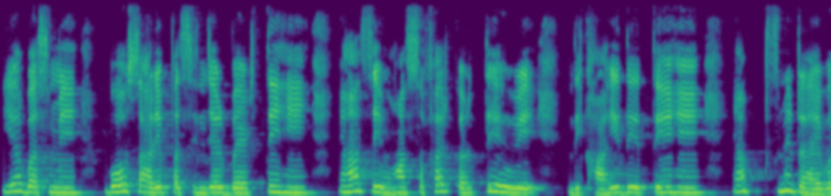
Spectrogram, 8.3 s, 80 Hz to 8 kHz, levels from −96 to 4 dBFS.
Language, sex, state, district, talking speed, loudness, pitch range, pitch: Hindi, female, Uttar Pradesh, Etah, 150 wpm, -16 LUFS, 220-255 Hz, 230 Hz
